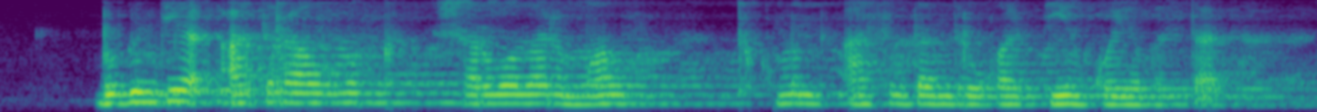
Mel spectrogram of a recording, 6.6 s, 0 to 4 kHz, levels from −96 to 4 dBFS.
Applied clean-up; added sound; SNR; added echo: none; none; none; reverberation time 2.4 s.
